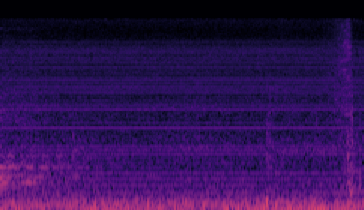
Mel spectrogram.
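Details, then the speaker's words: Quiet constant low mains hum from a barn-found instrument; buzzing, unclear whether the power supply sounds healthy, caps suspected, most likely the power transformer. "weird noises yeah I hear buzzing yeah does it sound like a healthy power supply doesn't know"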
